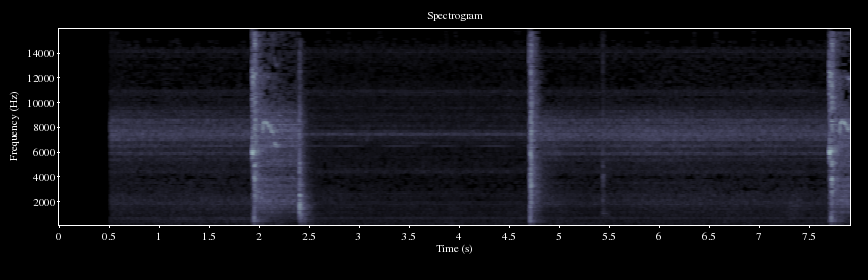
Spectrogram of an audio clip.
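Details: Proof-of-concept ventilator prototype cycling, with a rubber ram on a pneumatic air cylinder squeezing a 1500 ml resuscitator bag: steady air hiss broken by sharp pneumatic bursts about every three seconds.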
